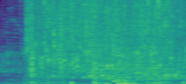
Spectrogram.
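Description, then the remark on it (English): Water suddenly starts pouring into a Stearman press film developing tank for a water stop during film development, a steady splashing rush that fills the whole clip with no one speaking. “And so yeah, I'm I think doing a water stop right now.”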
